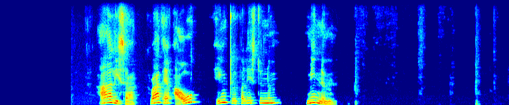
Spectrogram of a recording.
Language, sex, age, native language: Icelandic, male, 40-49, Dutch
